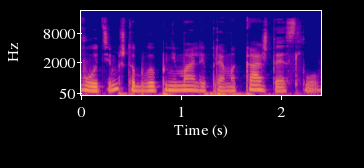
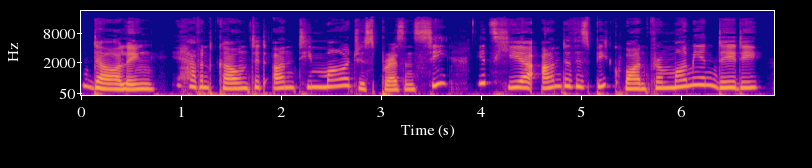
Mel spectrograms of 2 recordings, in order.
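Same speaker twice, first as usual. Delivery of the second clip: higher, louder, cooing and soothing; mother fussing over her son's presents; doting mother; 7 semitones higher, 5 dB louder than usual. Acted. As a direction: coo at the spoiled child to calm him. Mother soothing spoiled son.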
